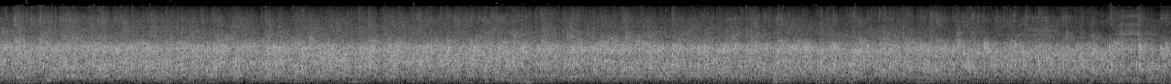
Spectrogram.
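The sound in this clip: Audience applause welcomes author Pico Iyer and Laurie Brown at a Stillness Residency conversation event: loud, dense clapping holds steady for about twelve seconds with no talk over it.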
